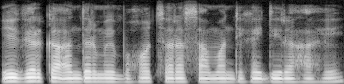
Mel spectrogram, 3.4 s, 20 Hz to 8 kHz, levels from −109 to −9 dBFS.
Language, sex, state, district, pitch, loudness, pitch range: Hindi, male, Arunachal Pradesh, Longding, 115 Hz, -19 LUFS, 110-120 Hz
